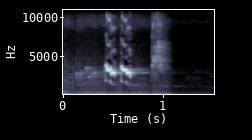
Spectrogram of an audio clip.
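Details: Trained decoy sooty-headed bulbul, kept to lure wild birds and to tutor bulbuls that are reluctant to sing, gives two loud bubbly chirps in quick succession, then a fainter higher note, over low handling rumble.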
